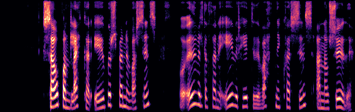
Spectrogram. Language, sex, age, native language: Icelandic, female, 30-39, Icelandic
